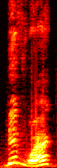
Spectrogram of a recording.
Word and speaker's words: bivouac: at the 1984 gi joe bivouac or biv whack depending on how you pronounce it now in 1984 there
